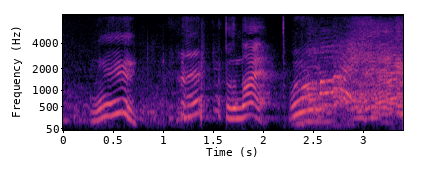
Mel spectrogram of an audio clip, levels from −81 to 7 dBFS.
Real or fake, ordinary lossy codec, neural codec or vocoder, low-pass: fake; none; codec, 16 kHz, 2 kbps, X-Codec, HuBERT features, trained on balanced general audio; none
